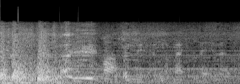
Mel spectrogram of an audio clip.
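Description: A man's voice, stopping about a second in, over the tram's steady running noise.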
